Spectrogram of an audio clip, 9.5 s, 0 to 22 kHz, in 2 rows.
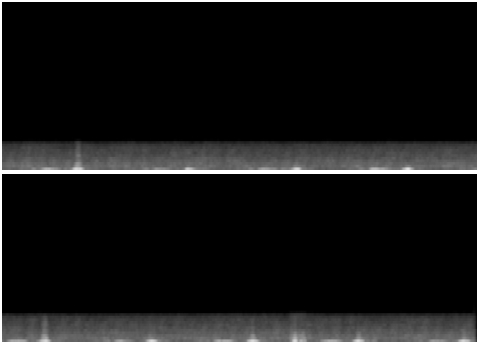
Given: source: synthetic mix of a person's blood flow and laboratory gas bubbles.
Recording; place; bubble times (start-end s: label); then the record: Doppler ultrasound of blood flow; precordium
7.66-7.81 s: bubbles
From the record:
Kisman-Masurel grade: 113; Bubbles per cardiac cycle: 1 to 2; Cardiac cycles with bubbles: 1 to 10%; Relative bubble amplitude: loud (0.450 to 0.775); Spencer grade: 1 (occasional bubble signal discernible with the cardiac motion signal, with majority of cardiac periods free of bubbles); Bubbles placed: anywhere in the cardiac cycle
